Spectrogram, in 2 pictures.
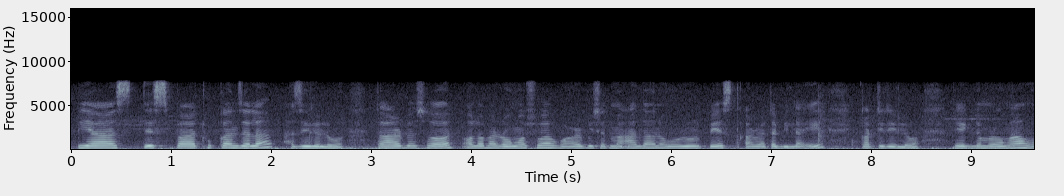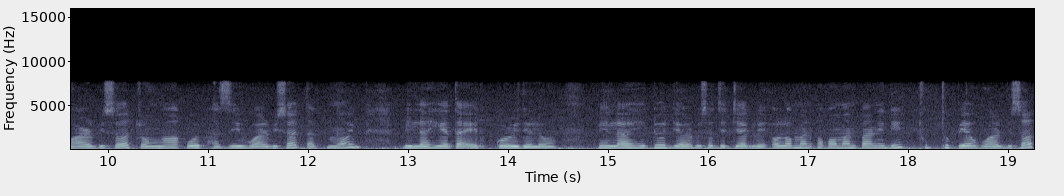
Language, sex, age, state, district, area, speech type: Assamese, female, 30-45, Assam, Nalbari, rural, spontaneous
